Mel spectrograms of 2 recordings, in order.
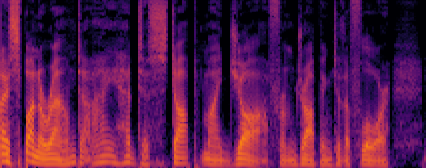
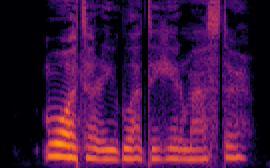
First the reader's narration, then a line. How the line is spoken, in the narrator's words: voice purred from the top of the stairwell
